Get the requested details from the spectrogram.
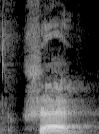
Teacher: ये दूसरा श है, ये मूर्धा भाग से, मूर्धन्य श बोला जाता है इसको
